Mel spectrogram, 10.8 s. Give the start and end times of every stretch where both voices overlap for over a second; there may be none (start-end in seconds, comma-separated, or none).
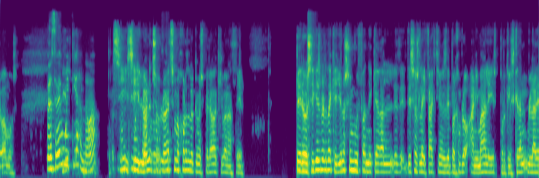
2.4-3.7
